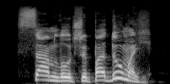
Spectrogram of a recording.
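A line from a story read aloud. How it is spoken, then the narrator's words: Snapping retort. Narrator (Russian): огрызнулась Хирилла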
